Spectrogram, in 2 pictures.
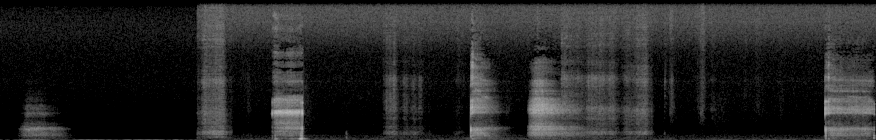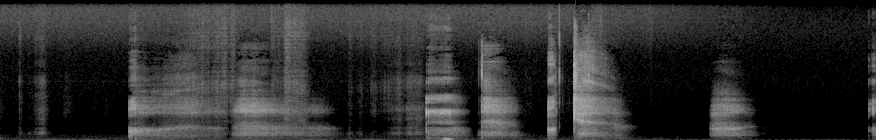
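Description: Hard-tipped pen writing Japanese characters on paper during a penmanship lesson, faint scratchy strokes coming in short bursts separated by quiet pauses, with no talk.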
